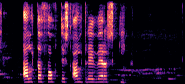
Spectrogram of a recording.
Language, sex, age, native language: Icelandic, male, 10, Icelandic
